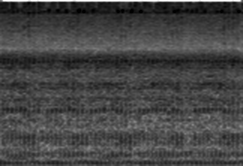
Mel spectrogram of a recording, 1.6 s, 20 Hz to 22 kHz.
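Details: 2017 Yamaha Factor 150 motorcycle engine idling with steady even low putter, no knocking or grinding; previously had burnt stator and broken bearing causing turbine-like noise.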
